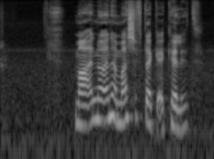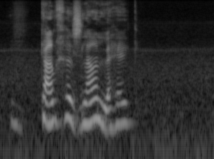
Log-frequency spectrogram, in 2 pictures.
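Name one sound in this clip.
A woman speaks warmly nearby.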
